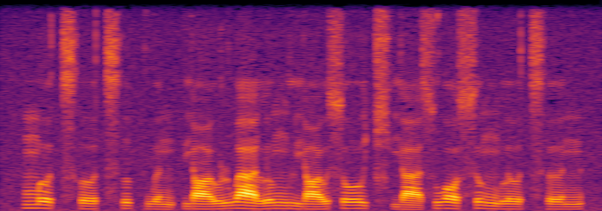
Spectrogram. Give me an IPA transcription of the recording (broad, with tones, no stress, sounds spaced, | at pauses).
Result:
m ɤ˥˨ t͡sʰ ɤ˨˦ t͡sʰ ɹ̩˧ k w ə˨˩ n t̪ j ɑ˨˦ ʊ̯ ɻ w ä˥˨ l ʊ˦ ŋ l j ɑ˨˦ ʊ̯ s o˦ ʊ̯ t͡ɕʰ j ä˨˩ s w ɔ˥˨ s ʊ˥˨ ŋ l ɤ˥˨ t͡sʰ ə˦ n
